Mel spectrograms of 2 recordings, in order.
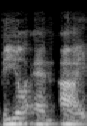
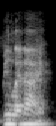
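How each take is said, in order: First: Each word is said separately and flatly. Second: The words run together into one chunk. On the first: The speaker calls it wrong. "we don't read word by word ... super flat" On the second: The speaker calls it right. "she could connect the words"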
